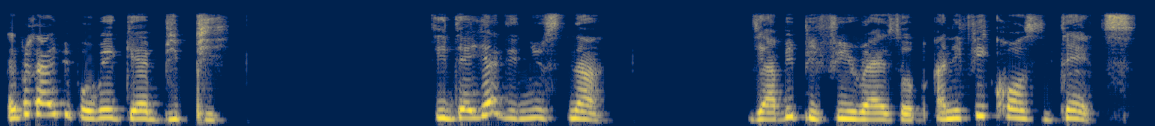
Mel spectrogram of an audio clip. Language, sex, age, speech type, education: Nigerian Pidgin, female, 30-45, spontaneous, tertiary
